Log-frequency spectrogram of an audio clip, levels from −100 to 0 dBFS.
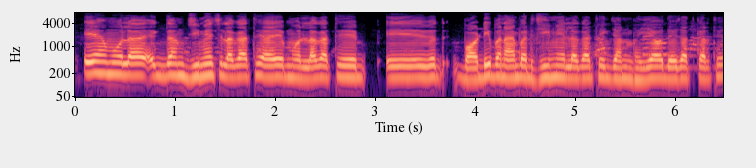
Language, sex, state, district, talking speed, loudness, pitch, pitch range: Chhattisgarhi, male, Chhattisgarh, Bilaspur, 260 wpm, -20 LUFS, 160 Hz, 155-170 Hz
